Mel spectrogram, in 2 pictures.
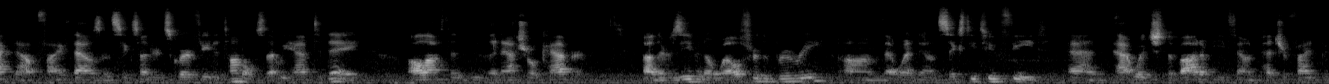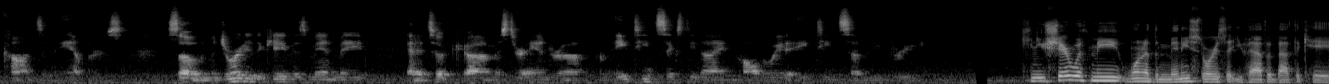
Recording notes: lecture series at the Center for Great Plains Studies.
